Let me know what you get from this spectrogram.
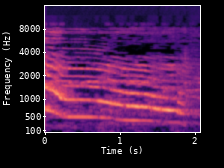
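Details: Kodiak, a four-month-old Siberian Husky puppy, talks back because he doesn't want to come downstairs: one drawn-out, harmonic-rich vocal sliding steadily downward in pitch over two seconds, fading at the end, indoors.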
